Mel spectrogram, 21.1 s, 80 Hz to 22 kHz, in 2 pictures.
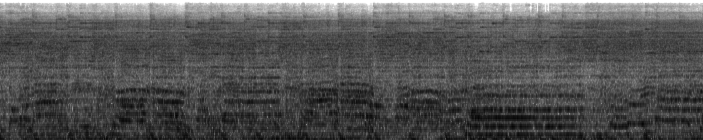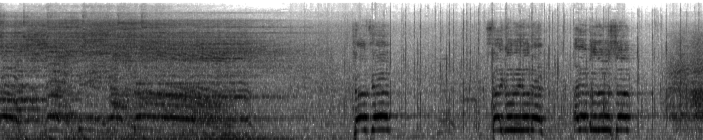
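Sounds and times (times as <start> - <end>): steady driving beat: 0.0 - 13.3
song with sung vocals: 0.0 - 15.3.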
